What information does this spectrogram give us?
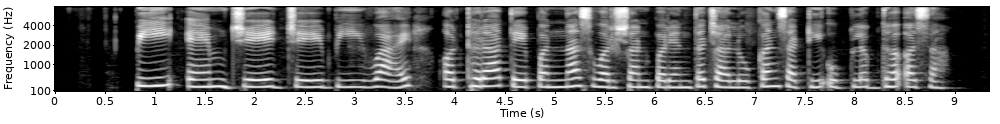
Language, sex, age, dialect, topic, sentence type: Marathi, female, 18-24, Southern Konkan, banking, statement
